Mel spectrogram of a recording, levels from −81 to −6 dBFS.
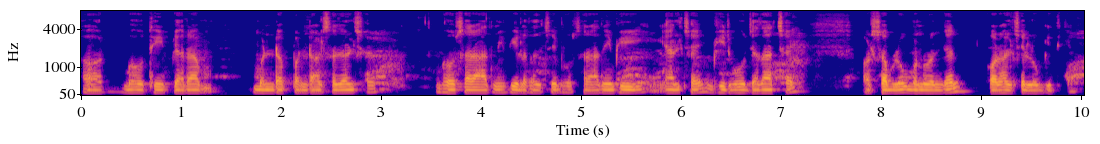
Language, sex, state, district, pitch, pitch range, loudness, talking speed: Maithili, male, Bihar, Samastipur, 105 Hz, 100-105 Hz, -27 LUFS, 195 wpm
